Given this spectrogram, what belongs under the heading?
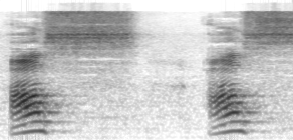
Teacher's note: sad ini mempunyai sifat alhams karena udaranya masih keluar ketika di diucapkan.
